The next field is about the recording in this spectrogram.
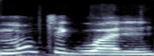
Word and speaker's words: Mont Aigoual: Est-ce que j'ai bien prononcé? C'est bien Le Mont Aigoual? – On fait la liaison, on dit le Mont Aigoual.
